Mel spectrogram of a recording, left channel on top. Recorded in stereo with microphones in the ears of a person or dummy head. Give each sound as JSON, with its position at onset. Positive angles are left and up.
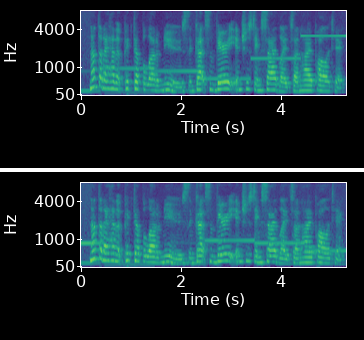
{"t": 0.2, "sound": "a woman speaking", "side_deg": 50, "distance_m": 2.0}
